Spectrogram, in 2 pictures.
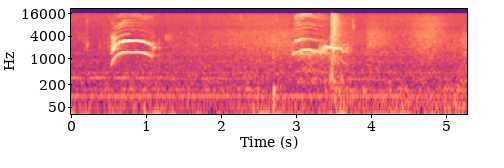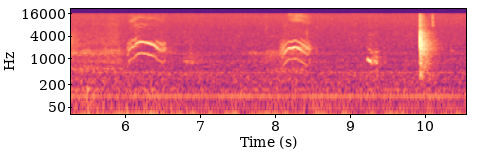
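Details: Scottish Fold and British Shorthair kittens, eyes just opened, indoors. Several thin, high mews arching up and down, scattered at about 0.7, 3, 6.3 and 8.2 seconds, with a few sharp clicks and a steady low hum.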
